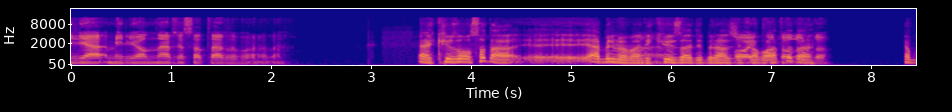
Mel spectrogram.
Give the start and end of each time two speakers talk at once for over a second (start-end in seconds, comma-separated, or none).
5.4-7.5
